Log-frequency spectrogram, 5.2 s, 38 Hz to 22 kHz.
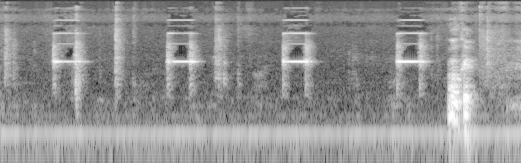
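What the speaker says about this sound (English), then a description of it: "Oh, there's a beep." Four short electronic beeps from a 2005 i-Dog robot dog toy in test mode sound at an even pace over a steady low hum, followed by a brief clatter at the end.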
